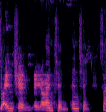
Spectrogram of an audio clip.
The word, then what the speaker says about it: AnChain: How do I pronounce AnChain, yeah, so AnChain, AnChain.ai.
